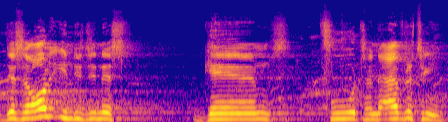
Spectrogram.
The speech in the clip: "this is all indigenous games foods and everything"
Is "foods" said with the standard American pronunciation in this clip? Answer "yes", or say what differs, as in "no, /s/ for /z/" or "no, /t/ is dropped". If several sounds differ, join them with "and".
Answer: no, /z/ is dropped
